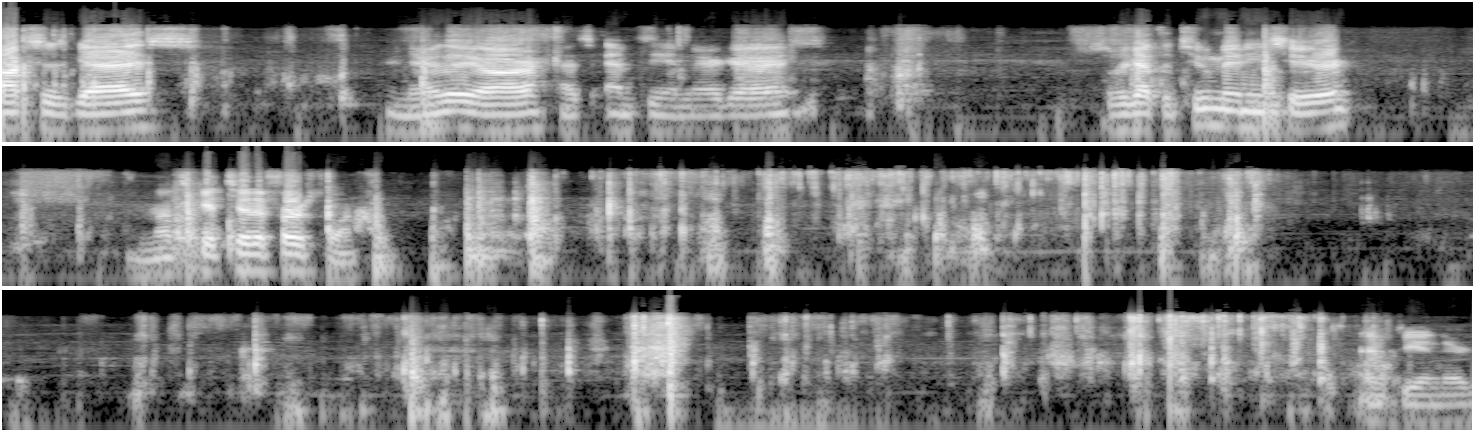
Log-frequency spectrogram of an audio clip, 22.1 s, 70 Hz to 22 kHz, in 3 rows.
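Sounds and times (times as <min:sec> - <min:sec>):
plastic wrapping crinkling: 0:10.2 - 0:14.4, 0:15.4 - 0:21.7.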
